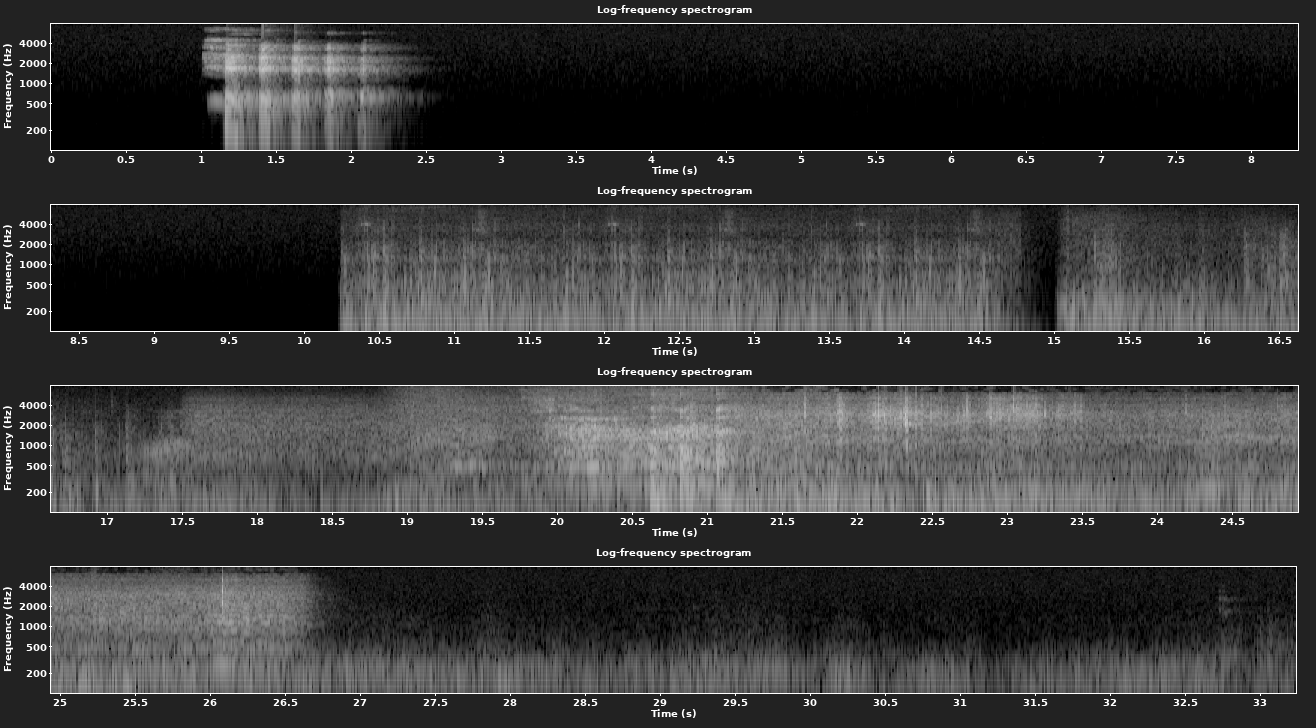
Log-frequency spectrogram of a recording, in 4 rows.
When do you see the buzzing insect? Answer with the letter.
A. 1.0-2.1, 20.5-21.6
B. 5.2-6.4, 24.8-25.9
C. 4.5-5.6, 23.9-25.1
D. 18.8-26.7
D.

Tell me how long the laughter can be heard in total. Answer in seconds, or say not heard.
2 s.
